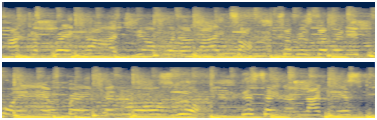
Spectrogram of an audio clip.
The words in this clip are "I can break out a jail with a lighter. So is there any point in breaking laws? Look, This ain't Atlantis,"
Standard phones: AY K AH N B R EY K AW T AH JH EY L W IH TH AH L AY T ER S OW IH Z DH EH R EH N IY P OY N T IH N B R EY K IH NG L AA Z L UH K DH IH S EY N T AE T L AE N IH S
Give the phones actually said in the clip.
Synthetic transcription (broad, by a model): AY K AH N B R EY K AW T AH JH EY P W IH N AH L AY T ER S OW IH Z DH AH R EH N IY P OY N T IH N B R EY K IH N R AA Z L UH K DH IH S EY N AE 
